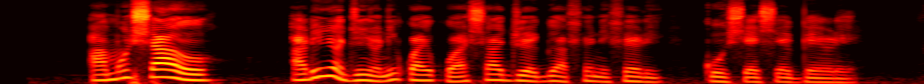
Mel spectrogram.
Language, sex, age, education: Yoruba, male, 15-29, tertiary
